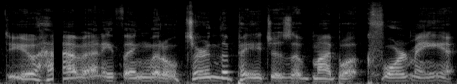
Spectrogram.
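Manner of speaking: very high, soft character voice; thin high-pitched, quiet customer; demanding half-elf customer. Acted. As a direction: make an odd request in a high, hushed voice.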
